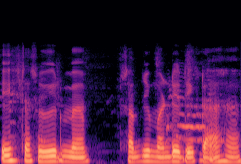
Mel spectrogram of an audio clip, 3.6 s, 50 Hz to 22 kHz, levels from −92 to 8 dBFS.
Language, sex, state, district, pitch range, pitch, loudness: Hindi, male, Bihar, Patna, 110-125 Hz, 120 Hz, -14 LUFS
